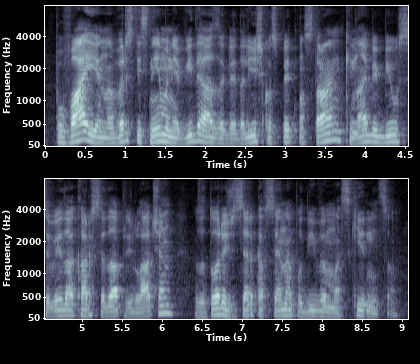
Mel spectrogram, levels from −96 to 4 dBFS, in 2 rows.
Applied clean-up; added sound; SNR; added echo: none; none; none; none.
